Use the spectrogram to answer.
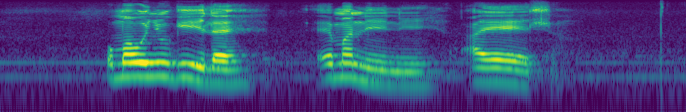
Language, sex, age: Swati, male, 25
